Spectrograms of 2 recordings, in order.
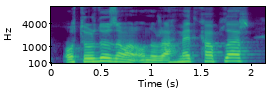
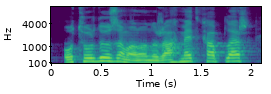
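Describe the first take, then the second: No difference in how they are said.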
